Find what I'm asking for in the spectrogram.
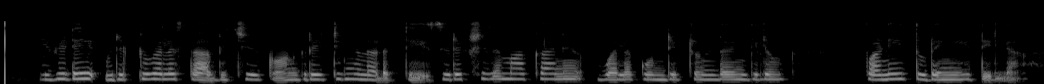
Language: Malayalam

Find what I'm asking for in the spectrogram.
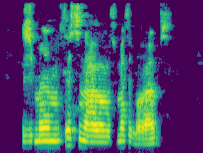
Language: Kabyle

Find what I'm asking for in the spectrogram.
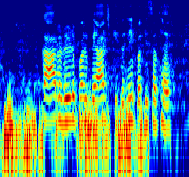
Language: Hindi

